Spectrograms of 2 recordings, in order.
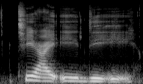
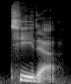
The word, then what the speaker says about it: Tiede: Tiede. Tiede.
